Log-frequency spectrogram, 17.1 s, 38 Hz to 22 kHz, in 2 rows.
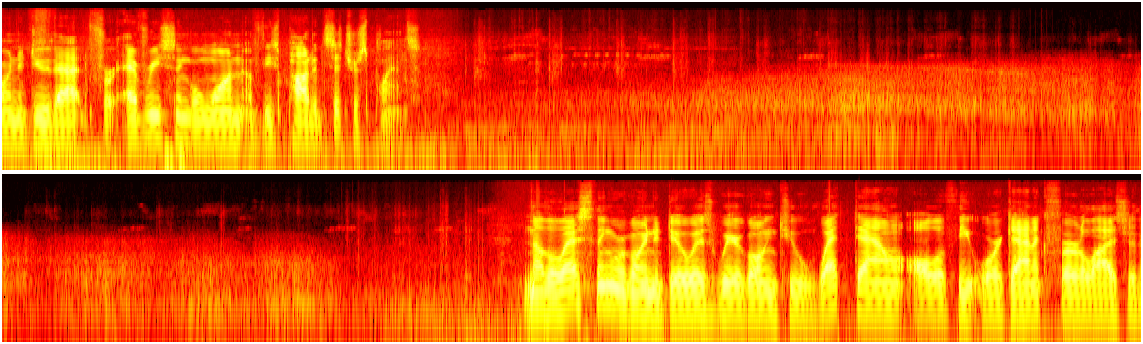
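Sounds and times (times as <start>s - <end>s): rushing noise with low rumble: 0.0s - 14.2s.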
